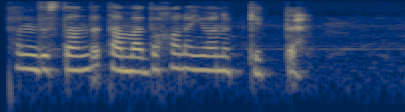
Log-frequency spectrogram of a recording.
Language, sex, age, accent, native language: Uzbek, female, 19-29, Qashqadaryo, Uzbek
